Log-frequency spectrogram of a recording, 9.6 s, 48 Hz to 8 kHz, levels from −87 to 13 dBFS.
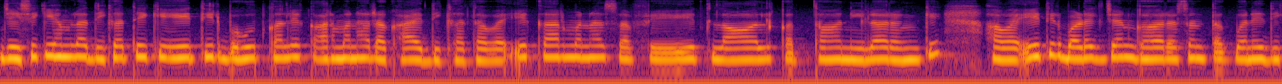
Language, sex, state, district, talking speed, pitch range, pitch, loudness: Chhattisgarhi, female, Chhattisgarh, Sukma, 230 wpm, 215-245 Hz, 225 Hz, -14 LUFS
